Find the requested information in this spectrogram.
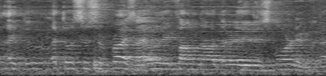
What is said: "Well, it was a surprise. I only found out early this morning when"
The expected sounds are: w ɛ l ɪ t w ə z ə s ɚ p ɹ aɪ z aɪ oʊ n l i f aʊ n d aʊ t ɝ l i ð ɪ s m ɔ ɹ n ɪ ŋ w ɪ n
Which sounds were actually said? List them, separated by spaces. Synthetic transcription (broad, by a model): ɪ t ɪ t w ə z ə s ɚ p ɹ aɪ z aɪ oʊ n l i f aʊ n d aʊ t ɝ l i ð ɪ s m ɔ ɹ n ɪ ŋ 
